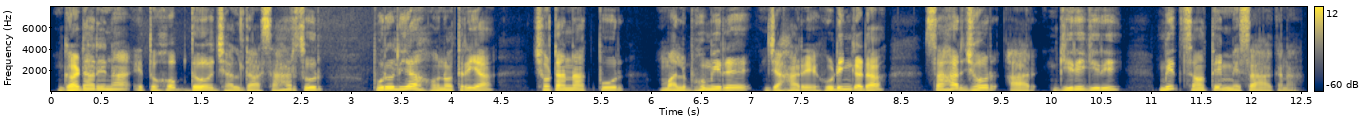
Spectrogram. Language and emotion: Santali, neutral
